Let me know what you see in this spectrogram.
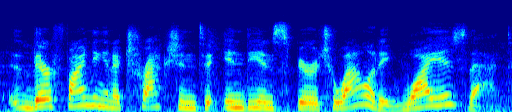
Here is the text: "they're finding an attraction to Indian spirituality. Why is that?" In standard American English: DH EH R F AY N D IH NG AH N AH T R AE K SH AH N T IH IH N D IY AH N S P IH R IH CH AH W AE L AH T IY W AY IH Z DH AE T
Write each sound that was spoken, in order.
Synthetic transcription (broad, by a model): DH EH R F AY N D IH NG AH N AH T R AE K SH AH N T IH IH N D IY AH N S P IH R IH CH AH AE L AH T IY W AY IH Z DH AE T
